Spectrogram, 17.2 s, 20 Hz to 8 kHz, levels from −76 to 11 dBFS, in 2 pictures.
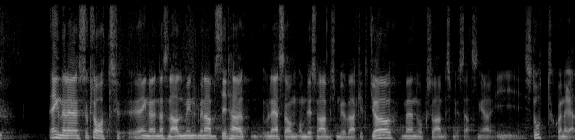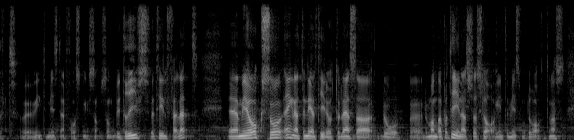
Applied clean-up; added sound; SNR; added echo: neural separator model SepFormer DNS4.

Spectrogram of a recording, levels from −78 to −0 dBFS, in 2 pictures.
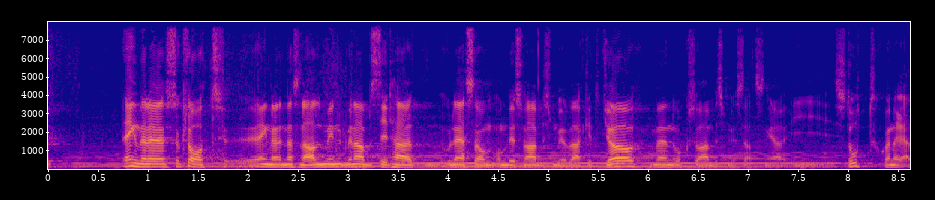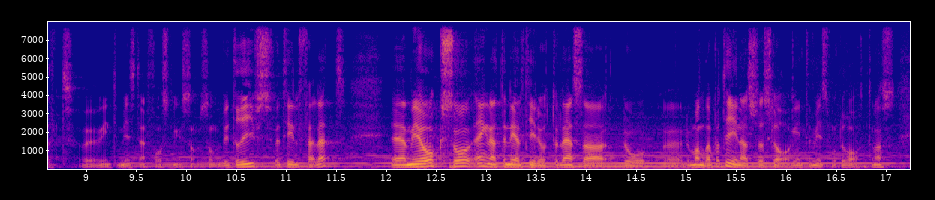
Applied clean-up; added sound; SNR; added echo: none; Bowed string instrument; 10 dB; none.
